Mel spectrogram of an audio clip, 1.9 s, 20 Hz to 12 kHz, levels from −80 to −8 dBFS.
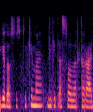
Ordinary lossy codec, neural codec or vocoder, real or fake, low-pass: AAC, 48 kbps; codec, 16 kHz, about 1 kbps, DyCAST, with the encoder's durations; fake; 7.2 kHz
